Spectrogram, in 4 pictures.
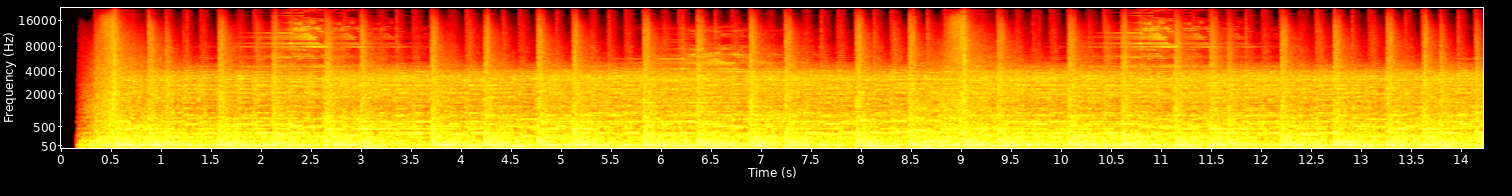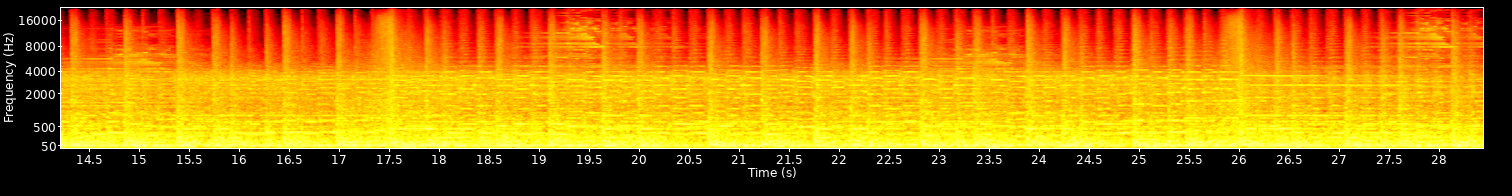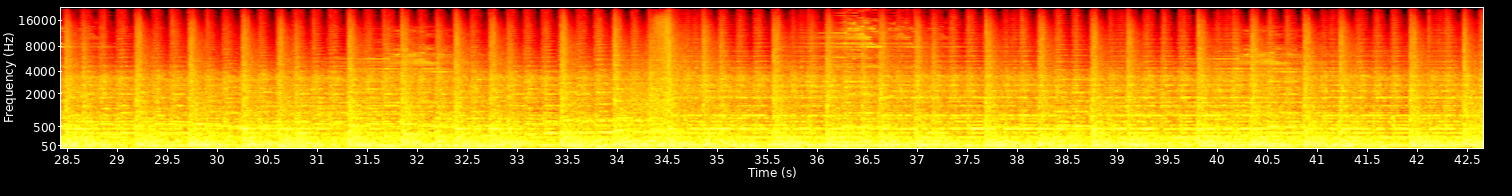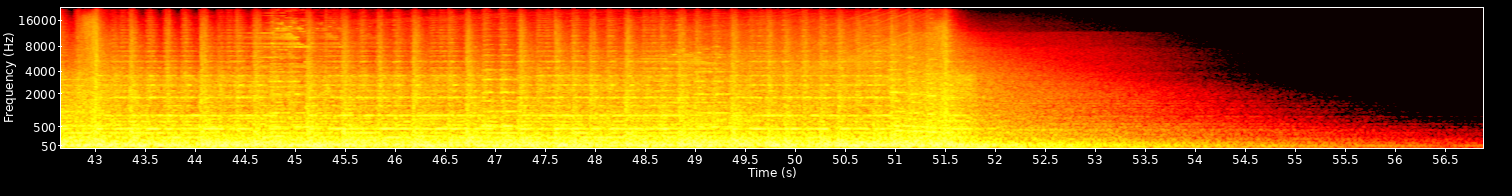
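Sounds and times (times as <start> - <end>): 
tense guitar: 0.3 - 52.3.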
